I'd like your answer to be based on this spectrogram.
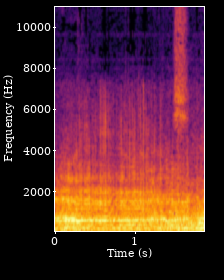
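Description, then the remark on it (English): A steady, loud engine roar from race cars on a track on their 38th lap of what is probably a 41-lap race, a continuous droning whine without a clear single pass-by. “Cars come down, and cars on to their 38th lap now of what is probably going to be a 41 lap race.”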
